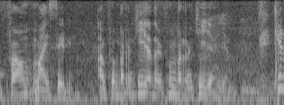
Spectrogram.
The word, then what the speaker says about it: Barranquilla: Barranquilla. Barranquilla. Well, hold on, you can roll it. Barranquilla. Barranquilla, Colombia. Barranquilla, you nailed it.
